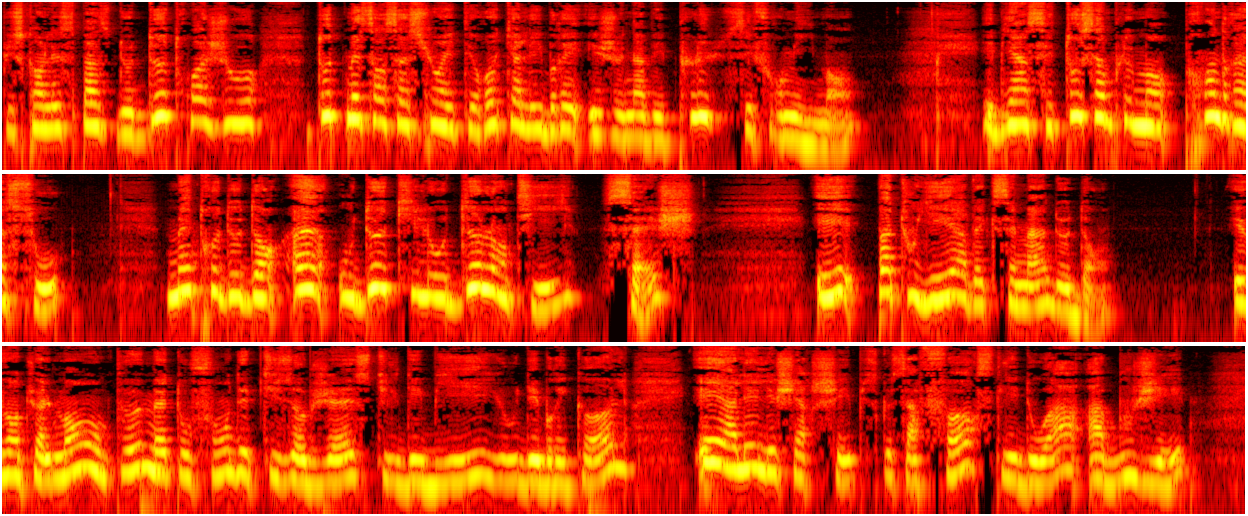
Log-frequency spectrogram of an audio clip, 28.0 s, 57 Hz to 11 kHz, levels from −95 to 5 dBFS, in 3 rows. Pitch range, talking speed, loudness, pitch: 165-240 Hz, 140 wpm, -22 LUFS, 205 Hz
